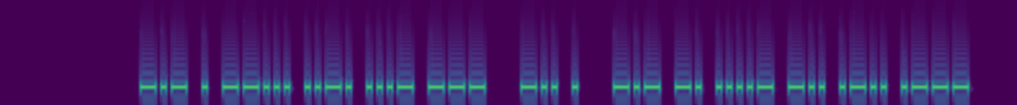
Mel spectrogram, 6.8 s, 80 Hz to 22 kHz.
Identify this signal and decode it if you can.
Morse code, heard as a keyed tone, about 34 wpm, 700 Hz. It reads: KE7FVO DE KN4DLJ
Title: USA Callsign DE Callsign - 6 Characters - 35wpm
